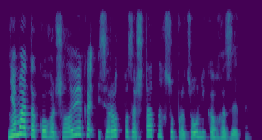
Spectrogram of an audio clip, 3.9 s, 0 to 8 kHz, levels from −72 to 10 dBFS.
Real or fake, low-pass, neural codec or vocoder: fake; 7.2 kHz; autoencoder, 48 kHz, 128 numbers a frame, DAC-VAE, trained on Japanese speech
